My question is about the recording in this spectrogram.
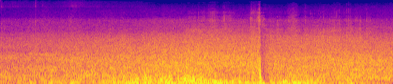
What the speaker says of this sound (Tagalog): Kaya sobrang lamig ng simoy ng hangin.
